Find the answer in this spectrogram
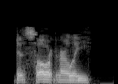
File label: "disorderly", English; adjectives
